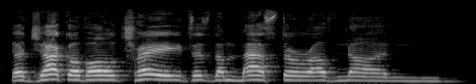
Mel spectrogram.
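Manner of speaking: mock doom-laden, very slow, no words drawn out. Quoting the warnings people give, in a mock-ominous voice. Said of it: "in their most ominous voice".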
